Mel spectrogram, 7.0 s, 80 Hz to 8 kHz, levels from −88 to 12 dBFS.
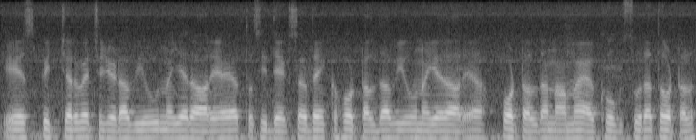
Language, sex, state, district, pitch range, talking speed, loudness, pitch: Punjabi, female, Punjab, Kapurthala, 115-120 Hz, 225 wpm, -17 LUFS, 115 Hz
